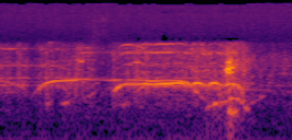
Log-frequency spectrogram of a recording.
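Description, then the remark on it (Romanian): A crowd in the Opera Square cheers steadily, a broad wash of voices with a sustained shout or whistle rising above it near the end. “Auzim uh, uralele”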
